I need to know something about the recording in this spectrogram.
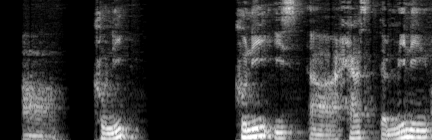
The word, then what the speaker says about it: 国: as you see here the reading of kuyomi they say kuni and the word we see here you can say kuni if you just see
